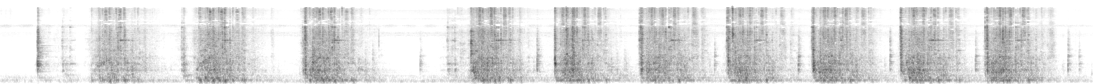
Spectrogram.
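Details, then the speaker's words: Bluebird belt-driven aerator bought not running, fresh gas in the tank: about ten pull-starts, each giving only a brief sputter before dying. It needs carburetor work; the clogged carburetor was later cleaned out. "Looking like we're gonna have to go through that carb."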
